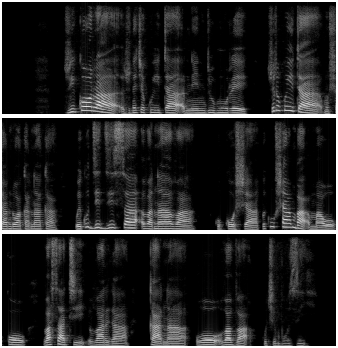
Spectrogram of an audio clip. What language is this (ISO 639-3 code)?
ndc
